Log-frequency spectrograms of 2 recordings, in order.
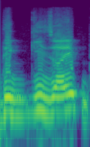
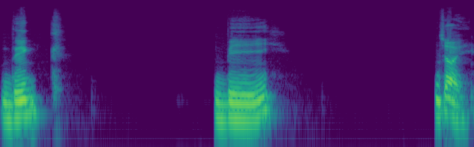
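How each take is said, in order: First: The b sound after g is dropped. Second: The b sound after g is clearly pronounced. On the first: The speaker calls it wrong. "আমরা কখনোই দিগ্বিজয় বলবো না" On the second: The speaker calls it right. "গয়ের সাথে ব ফলা থাকলে সেটা অবশ্যই উচ্চারিত হবে"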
